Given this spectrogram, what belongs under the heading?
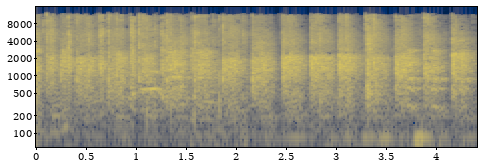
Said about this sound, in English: Round of applause in here.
